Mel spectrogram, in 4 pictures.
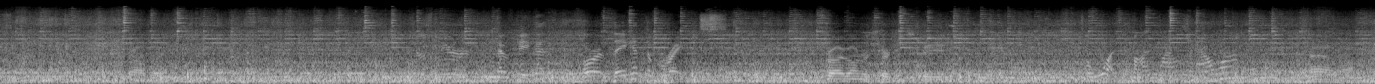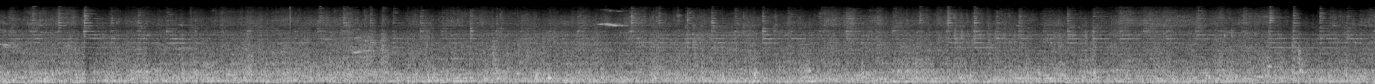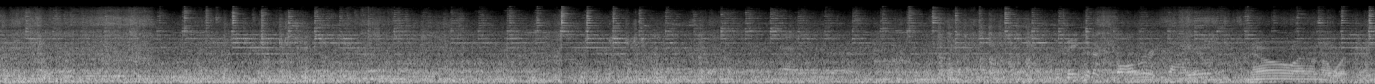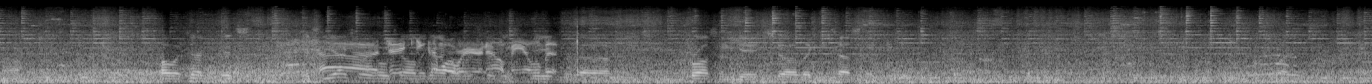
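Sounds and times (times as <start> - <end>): wheels clattering over rail joints: 0.0 - 45.1, 46.9 - 54.9
train wheels rumbling on rails: 0.0 - 54.9.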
